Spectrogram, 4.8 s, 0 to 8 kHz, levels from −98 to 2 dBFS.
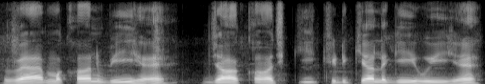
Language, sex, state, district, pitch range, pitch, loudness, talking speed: Hindi, male, Uttar Pradesh, Saharanpur, 110-135 Hz, 120 Hz, -18 LUFS, 135 wpm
